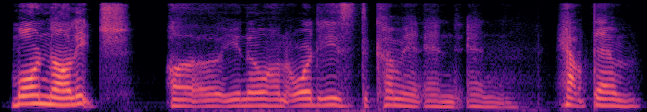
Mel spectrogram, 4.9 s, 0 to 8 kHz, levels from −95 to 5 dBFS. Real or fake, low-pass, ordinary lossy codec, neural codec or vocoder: fake; 7.2 kHz; none; codec, 16 kHz in and 24 kHz out, 0.4 kbps, LongCat-Audio-Codec, two codebook decoder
